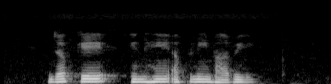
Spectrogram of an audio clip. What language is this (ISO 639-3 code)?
urd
